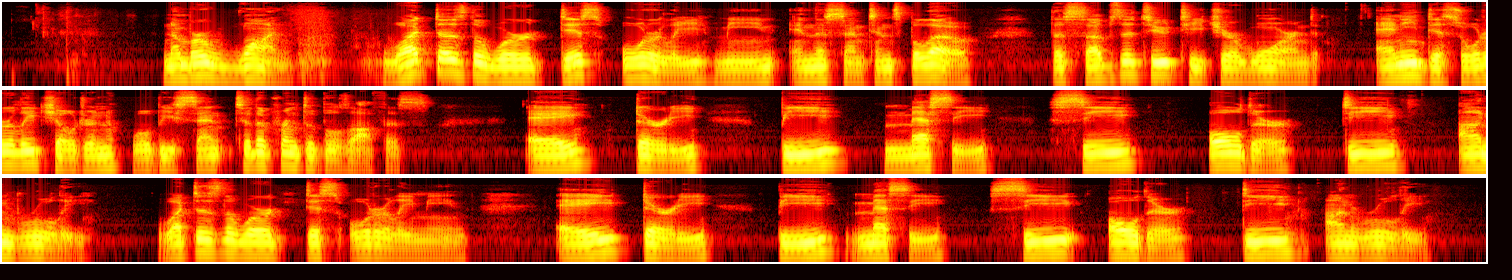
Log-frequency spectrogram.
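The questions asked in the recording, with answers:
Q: what does the word disorderly mean in the sentence below?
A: D: unruly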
